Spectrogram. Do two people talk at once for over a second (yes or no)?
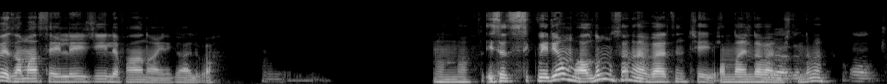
yes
